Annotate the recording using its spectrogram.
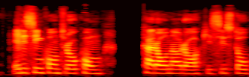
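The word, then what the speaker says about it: Nawrocki: Ele se encontrou com Carol Naurque, se estou pronunciando corretamente. Navroque. Sim, Navrock.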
